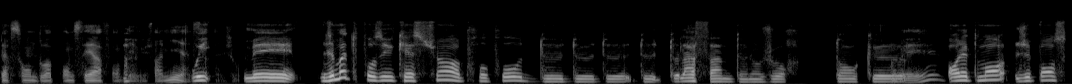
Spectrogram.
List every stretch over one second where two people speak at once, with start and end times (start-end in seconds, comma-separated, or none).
none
